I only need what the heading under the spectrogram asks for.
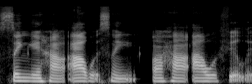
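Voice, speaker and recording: At a fairly slow pace, a woman with a very deep, low pitch speaks in a dry, close sound with no echo, on a very clean recording with a silent background. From Texas, Houston. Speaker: singer. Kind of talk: interview.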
